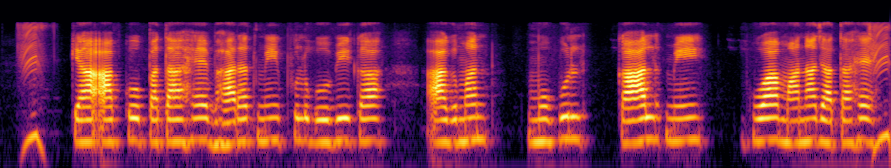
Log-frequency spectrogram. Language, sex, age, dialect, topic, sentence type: Hindi, female, 36-40, Garhwali, agriculture, statement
